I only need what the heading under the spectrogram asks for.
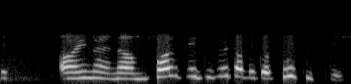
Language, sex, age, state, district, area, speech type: Nepali, female, 18-30, West Bengal, Kalimpong, rural, conversation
